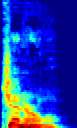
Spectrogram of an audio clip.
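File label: "general", British English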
